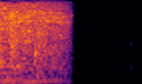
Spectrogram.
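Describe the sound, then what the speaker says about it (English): A glass shatters loudly in a single burst of breaking that lasts about half a second, then cuts off into near silence. "like when a certain pitch is sung so loudly that it breaks a glass."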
